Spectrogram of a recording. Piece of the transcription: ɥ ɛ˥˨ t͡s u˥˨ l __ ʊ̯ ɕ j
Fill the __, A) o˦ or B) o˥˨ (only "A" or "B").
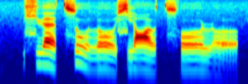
B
